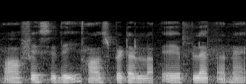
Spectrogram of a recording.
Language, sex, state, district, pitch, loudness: Telugu, male, Andhra Pradesh, Visakhapatnam, 100 Hz, -17 LUFS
